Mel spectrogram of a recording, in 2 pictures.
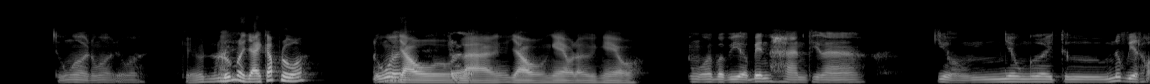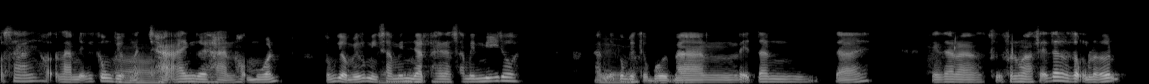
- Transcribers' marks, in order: tapping
- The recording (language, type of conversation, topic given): Vietnamese, unstructured, Có nên xem phim như một cách để hiểu các nền văn hóa khác không?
